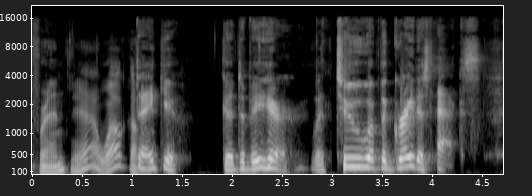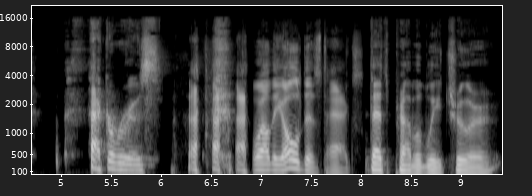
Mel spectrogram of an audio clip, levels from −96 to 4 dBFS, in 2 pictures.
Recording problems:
none

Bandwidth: 15.5 kHz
